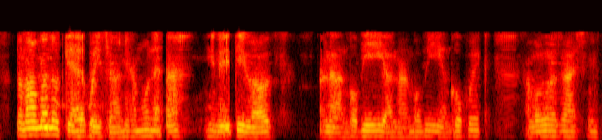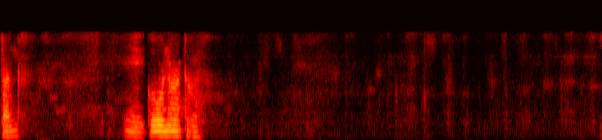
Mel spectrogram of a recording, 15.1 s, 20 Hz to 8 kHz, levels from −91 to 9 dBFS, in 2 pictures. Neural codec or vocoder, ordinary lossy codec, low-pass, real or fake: codec, 24 kHz, 0.9 kbps, WavTokenizer, medium music audio release; AAC, 16 kbps; 7.2 kHz; fake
